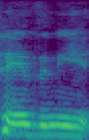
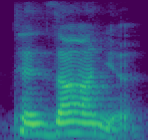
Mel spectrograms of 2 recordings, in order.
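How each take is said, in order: First: The ending does not sound like lasagna. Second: The ending sounds like lasagna. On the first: The speaker calls it wrong. "isn't said Tanzania" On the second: The speaker calls it right. "like lasagna"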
